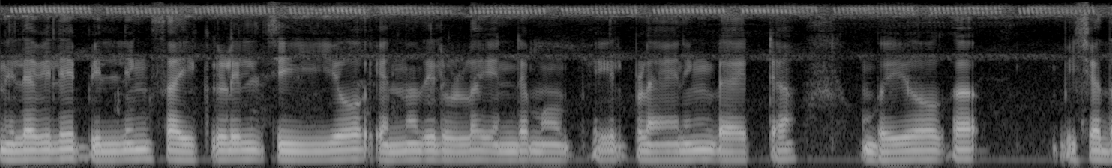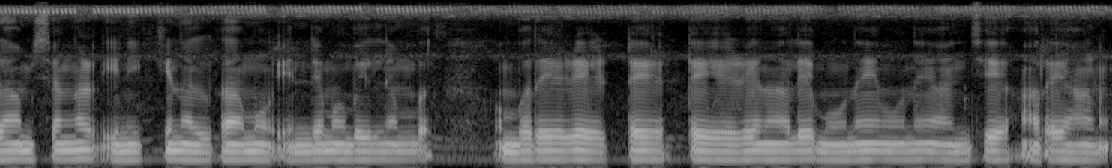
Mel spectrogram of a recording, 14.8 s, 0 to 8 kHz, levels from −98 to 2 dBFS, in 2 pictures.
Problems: constant background noise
